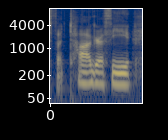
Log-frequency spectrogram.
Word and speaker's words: photography: get an accent shift so the accent here is photograph and here it's photography and when the word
